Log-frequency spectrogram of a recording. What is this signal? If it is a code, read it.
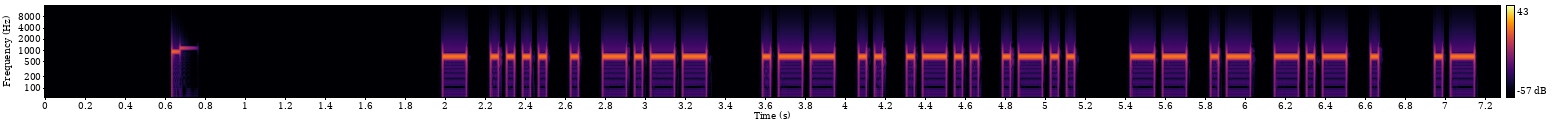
Morse code, heard as a keyed tone, about 30 wpm, 700 Hz. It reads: THEY WILL MAKE A
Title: Sentences from Top 1500 Words 30wpm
